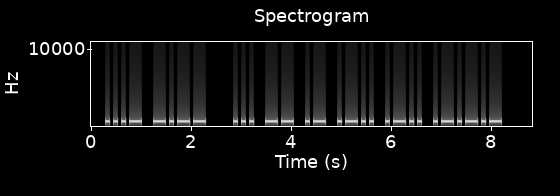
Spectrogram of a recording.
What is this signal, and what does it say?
Morse code, heard as a keyed tone, about 15 wpm, 700 Hz. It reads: VY SMALL.
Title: Sentences from Top 400 Words and Abbreviations 15wpm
